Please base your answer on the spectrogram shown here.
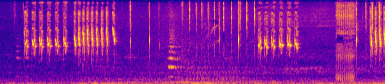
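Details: Bursts of rapid chattering chirps from a greater green leafbird in tembakan style, separated by scattered ticks, softer notes and a short rushing noise.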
